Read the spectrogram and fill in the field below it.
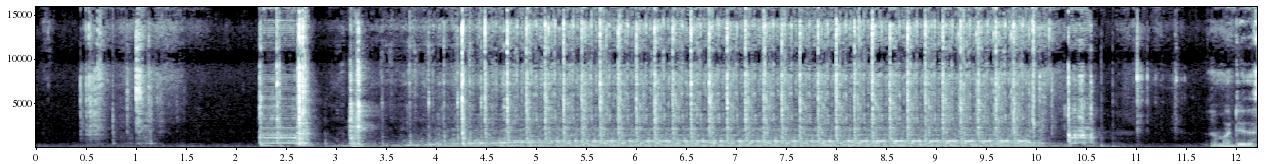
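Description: A sewing machine stitches quilt block fabric in one long steady run of rapid mechanical pulses, close and loud, with brief handling clicks and rustles before and after the stitching.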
